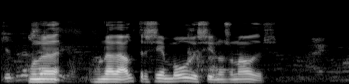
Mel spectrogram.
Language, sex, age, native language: Icelandic, male, 20-29, Icelandic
